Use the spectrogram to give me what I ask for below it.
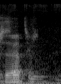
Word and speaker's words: Persephone: Her mother, Demeter, searches for her and stops all food from growing until Persephone, or Persephone, whatever, however you want to pronounce it. I'm bad with these names. – Persephone. – Persephone? Thank you.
